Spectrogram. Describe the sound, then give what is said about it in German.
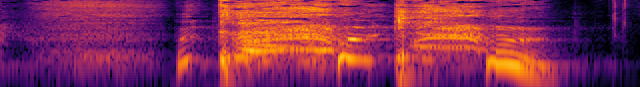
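A person coughs and clears their throat after choking on their own saliva: a few harsh, voiced bursts in close succession, loud and without talk. “an der eigenen Spucke, an der eigenen Spucke verschluckt, herrlich.”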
